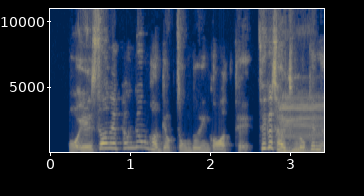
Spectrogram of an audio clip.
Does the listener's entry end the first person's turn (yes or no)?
yes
